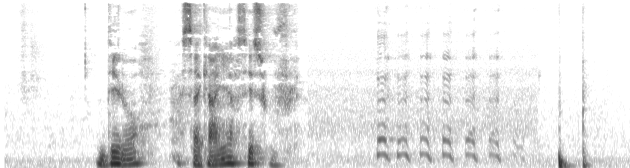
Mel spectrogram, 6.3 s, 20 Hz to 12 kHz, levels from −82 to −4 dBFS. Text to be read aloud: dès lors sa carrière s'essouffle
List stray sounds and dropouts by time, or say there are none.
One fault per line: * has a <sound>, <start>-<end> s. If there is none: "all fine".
* has a laugh, 3.7-5.3 s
